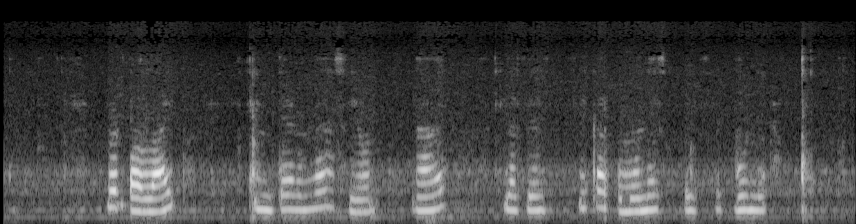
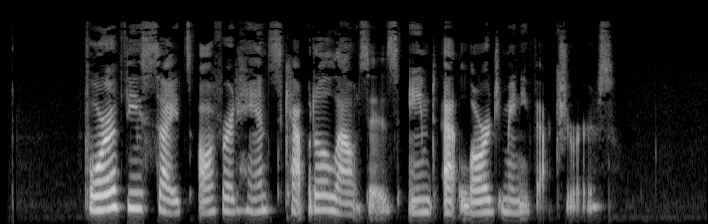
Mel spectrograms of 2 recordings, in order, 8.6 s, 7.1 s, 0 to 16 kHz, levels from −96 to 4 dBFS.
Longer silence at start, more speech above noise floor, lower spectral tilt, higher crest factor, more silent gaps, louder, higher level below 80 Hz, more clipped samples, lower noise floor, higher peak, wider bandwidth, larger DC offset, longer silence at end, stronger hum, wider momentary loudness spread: about the same, 0.8 s vs 0.85 s; second, 29 dB vs 50 dB; first, -7.5 dB/octave vs -4 dB/octave; second, 18 dB vs 24 dB; neither; first, -19 LUFS vs -24 LUFS; first, -60 dBFS vs -78 dBFS; neither; second, -47 dBFS vs -75 dBFS; about the same, -2 dBFS vs -2 dBFS; second, 6.8 kHz vs 11.5 kHz; neither; second, 0.4 s vs 1 s; neither; about the same, 18 LU vs 17 LU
